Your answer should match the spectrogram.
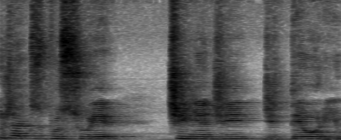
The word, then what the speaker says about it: Bossuet: Então vocês falam Bossuet, mas pronuncia Bossuet.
